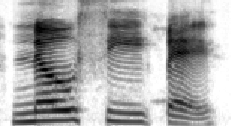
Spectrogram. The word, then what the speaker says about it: Nosy Be: Oh, is it Nosy B? No. Okay, I wrote it down phonetically. No sea bay. No bay. I got it right.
